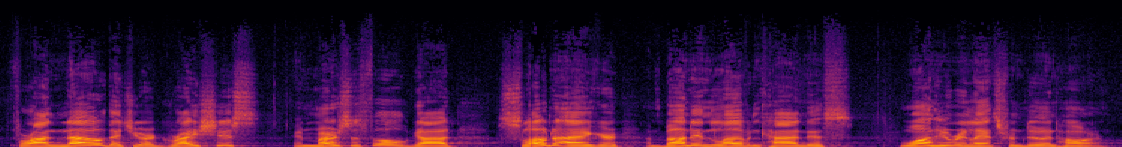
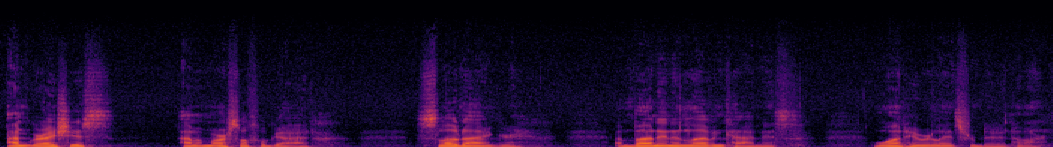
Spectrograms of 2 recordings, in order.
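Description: First: Aggrieved and deliberate; upset complaint. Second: Low, soft, unhurried declaration; hushed, solemn tenderness; God speaking. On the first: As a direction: throw God's virtues back at him, stressing each one. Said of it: "Well, that's, he's upset". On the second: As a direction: speak gently and low, pausing after each attribute. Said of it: "this is what God says". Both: Acted.

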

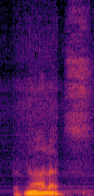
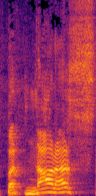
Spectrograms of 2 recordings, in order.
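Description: First: Said in the usual way. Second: Very high, loud, joyful; happy cry. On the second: A narrator's reading. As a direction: crow it out with delight. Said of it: "Lenny cried happily".

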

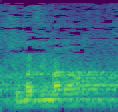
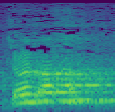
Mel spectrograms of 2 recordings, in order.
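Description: First: Said in the usual way. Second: "شو ما في مرض؟" thrown up high, incredulous and mocking; mock disbelief. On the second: Shown as a demonstration. Mocking the debater who denies illness, pitched high in disbelief. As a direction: echo the question way up in mock astonishment.

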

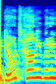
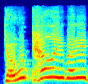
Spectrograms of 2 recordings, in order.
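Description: First: Panicked repeat. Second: High, loud, frantic warning; panicked plea. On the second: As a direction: beg them to keep it secret, loudly. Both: Retold or imitated. Chris panicking, hiding the incident.

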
